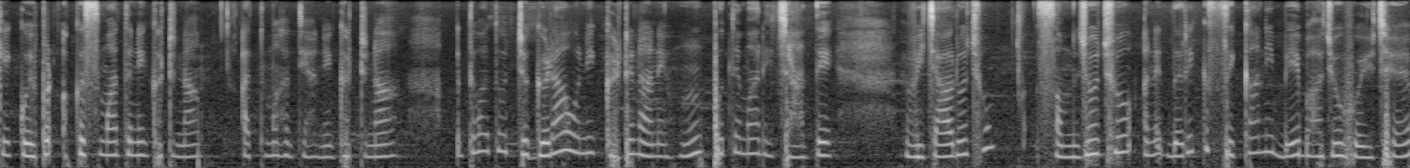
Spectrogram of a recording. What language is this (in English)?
Gujarati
